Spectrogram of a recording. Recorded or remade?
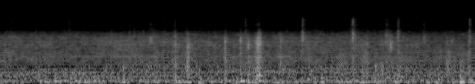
remade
